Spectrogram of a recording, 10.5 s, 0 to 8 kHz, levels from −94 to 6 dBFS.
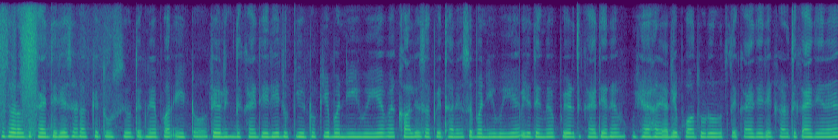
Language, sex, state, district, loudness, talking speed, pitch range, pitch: Hindi, male, Jharkhand, Jamtara, -26 LUFS, 295 wpm, 210-220 Hz, 215 Hz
